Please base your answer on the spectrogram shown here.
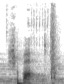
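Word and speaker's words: שבת: sabbath on is this word and it is pronounced shabbat shabbat became sabaton and sabaton became sabbath this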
